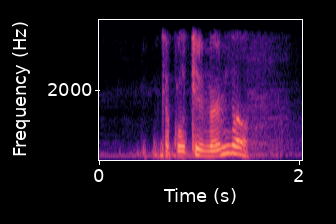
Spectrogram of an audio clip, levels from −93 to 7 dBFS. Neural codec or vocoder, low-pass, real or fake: codec, 32 kHz, 1.9 kbps, SNAC; 3.6 kHz; fake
